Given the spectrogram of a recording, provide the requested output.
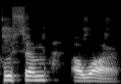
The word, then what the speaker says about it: Houssem Aouar: So it's pronounced HOUSSEM AOUAR.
